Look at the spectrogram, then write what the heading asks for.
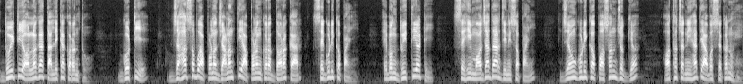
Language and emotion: Odia, neutral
